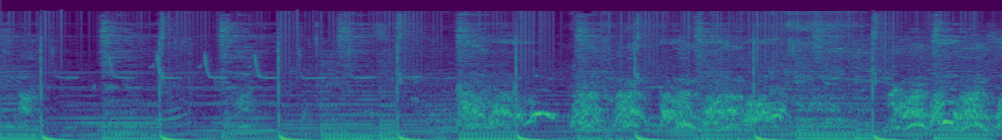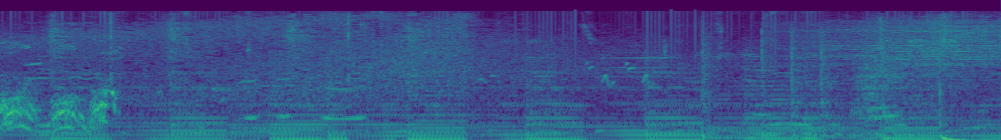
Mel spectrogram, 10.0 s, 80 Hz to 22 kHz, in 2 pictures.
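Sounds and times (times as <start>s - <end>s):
small dogs barking: 0.0s - 0.3s, 0.9s - 1.5s, 2.2s - 6.4s
background music: 0.0s - 10.0s.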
